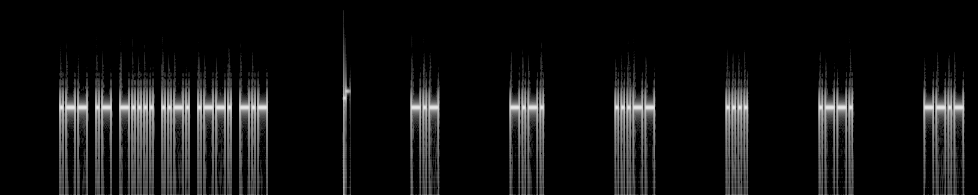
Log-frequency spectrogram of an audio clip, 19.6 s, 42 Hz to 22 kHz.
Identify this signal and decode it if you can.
Morse code, heard as a keyed tone, about 20 wpm, spaced as for 9 wpm, 700 Hz. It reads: WA6FPK KC3HPQ
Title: USA Call Signs - 6 Characters - 8x Character Spacing - 20wpm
